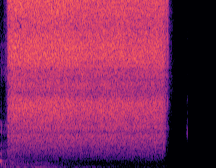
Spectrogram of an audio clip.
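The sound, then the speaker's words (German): A steady hiss of a fine mist of chilled thermal water sprayed onto a face, lasting about a second and a half, then cutting off abruptly, followed by a tiny faint click. “Ich sprühe mich mal kurz damit ein bisschen ein.”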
